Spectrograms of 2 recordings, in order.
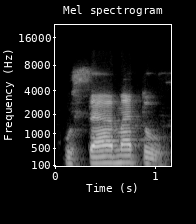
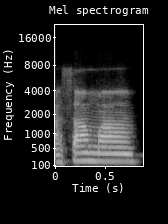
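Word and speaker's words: أسامة: Nanti kalau ketemu kalimat ini jangan salah lagi. Nanti jangan ada bacanya asama, ada bacanya tulha, ada bacanya jangan seperti itu ya.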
